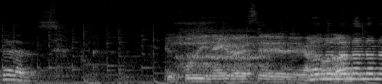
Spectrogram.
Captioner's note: sigh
